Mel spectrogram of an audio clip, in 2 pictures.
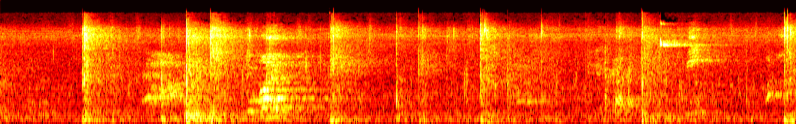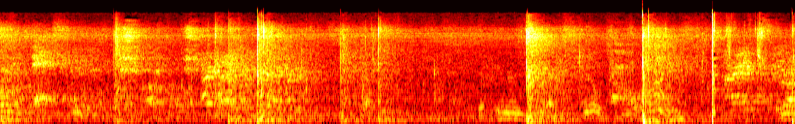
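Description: A volleyball thumps off players' hands and arms again and again, echoing in a large hall.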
